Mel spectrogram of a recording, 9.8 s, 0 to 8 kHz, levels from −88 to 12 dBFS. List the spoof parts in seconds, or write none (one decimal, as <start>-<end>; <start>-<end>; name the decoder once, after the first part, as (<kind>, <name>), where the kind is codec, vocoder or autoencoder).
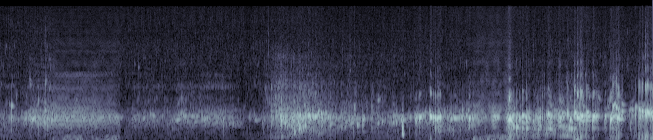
0.8-1.8 (vocoder, WaveNeXt); 7.1-7.7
